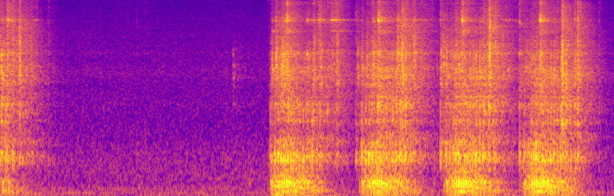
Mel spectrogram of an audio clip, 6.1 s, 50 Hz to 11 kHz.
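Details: Older Homelite two-stroke hedge trimmer after new fuel lines and primer bulb, 40:1 fuel mix: quiet pause then four rising-and-falling revving bursts about a second apart, catching cleanly; runs properly.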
